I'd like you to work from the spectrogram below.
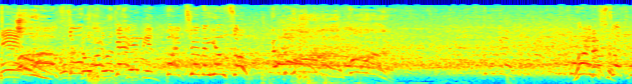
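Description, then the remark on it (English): A heavy thud of a wrestler slammed onto the ring mat during a SmackDown Tag Team Championship match booms out over a loud, roaring arena crowd, with a few more sharp impacts and shouting voices throughout. “He slams him out.”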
